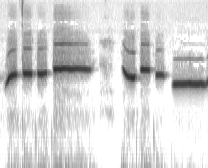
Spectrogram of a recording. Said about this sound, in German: Nochmal. Ich pfeife diesmal, vielleicht klappt es dann besser.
